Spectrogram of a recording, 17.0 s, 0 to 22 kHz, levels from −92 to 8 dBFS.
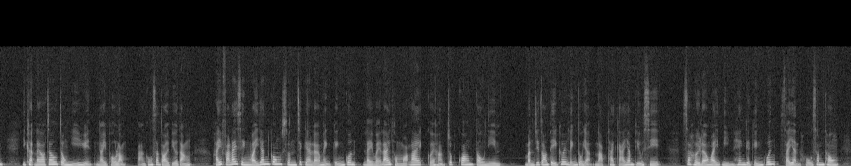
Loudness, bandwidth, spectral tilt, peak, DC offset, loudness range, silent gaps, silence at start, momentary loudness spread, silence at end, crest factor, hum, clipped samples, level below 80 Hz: -23 LUFS; 16 kHz; -7 dB/octave; -6 dBFS; 0.3%; 3 LU; none; 0 s; 8 LU; 0.3 s; 16 dB; none; under 0.1%; -70 dBFS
